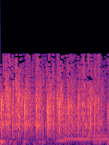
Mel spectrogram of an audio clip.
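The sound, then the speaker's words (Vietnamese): A round of applause welcoming a guest, made of distinct, uneven claps from a small group rather than a dense roar, rising and dipping in loudness and staying fairly soft overall. “Một tràng pháo tay để chào mừng anh bạn mình.”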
